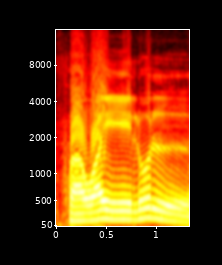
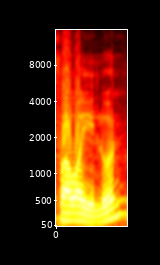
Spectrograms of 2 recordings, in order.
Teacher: Fawailul, ya, awalnya fawailun, karena bertemu dengan huruf lam maka tanwinnya dimasukkan ke huruf lam dan diganti dengan huruf lam. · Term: idgham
